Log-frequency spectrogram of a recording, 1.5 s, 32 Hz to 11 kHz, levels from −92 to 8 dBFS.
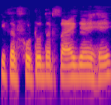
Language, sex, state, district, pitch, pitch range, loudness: Chhattisgarhi, male, Chhattisgarh, Sarguja, 155 Hz, 150-155 Hz, -19 LUFS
